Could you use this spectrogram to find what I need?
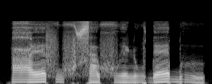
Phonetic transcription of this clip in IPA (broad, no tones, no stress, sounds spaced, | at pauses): ʕ ɛ f u xʷ s a xʷ e ɳ u ɗ ɛ ɓ ɯ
